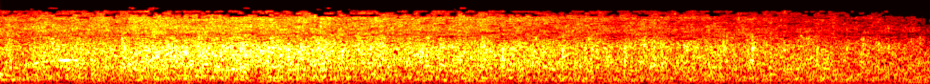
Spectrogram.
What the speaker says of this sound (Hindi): तो सबके लिए एक बार जोरदार ताली।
